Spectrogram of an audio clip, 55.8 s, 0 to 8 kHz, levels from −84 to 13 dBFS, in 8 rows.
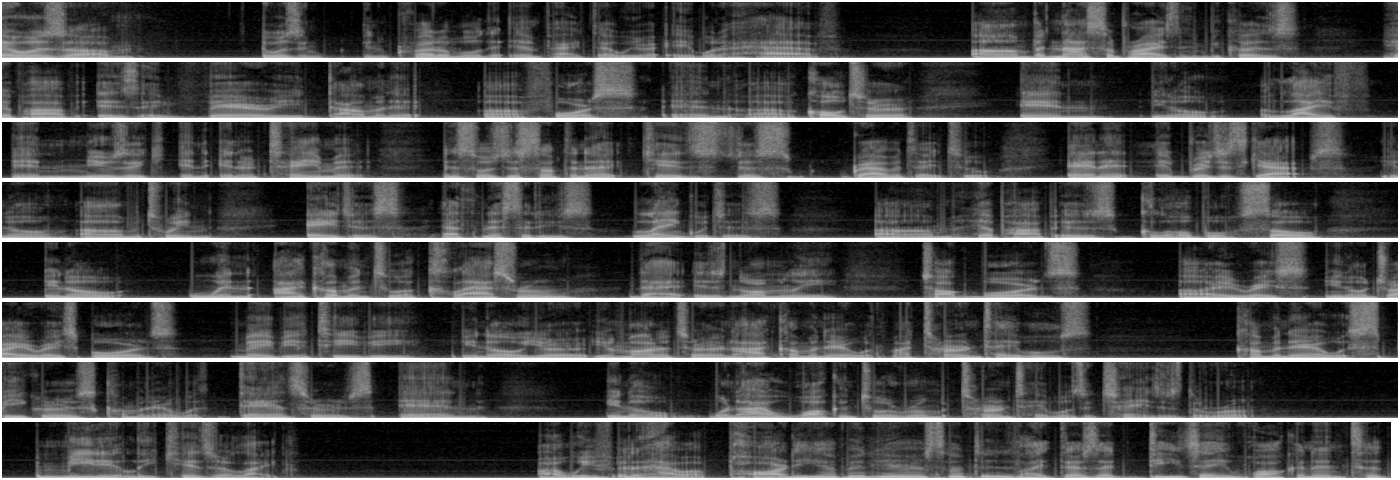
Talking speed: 160 wpm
